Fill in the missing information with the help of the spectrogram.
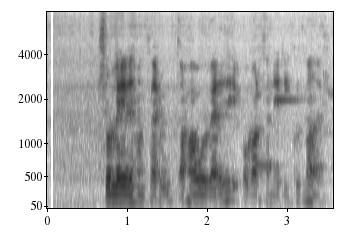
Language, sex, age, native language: Icelandic, male, 20-29, Icelandic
